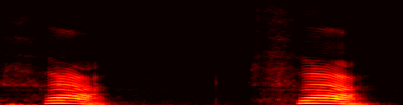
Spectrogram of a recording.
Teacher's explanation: जबान की नोक जरा सी बाहर की तरफ निकाल कर अदा करें यह देखिए जबाने हल्की सी बाहर निकाले और इस हर्फ को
